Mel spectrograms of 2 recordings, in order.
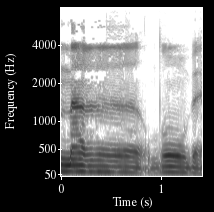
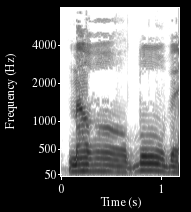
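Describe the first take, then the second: First: مغضوب slow with thin vowels; مغضوب said the wrong light way; wrong light form. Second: مغضوب slow with heavy vowels; مغضوب said dark and full; correct isti'la. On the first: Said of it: "و نه". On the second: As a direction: raise the tongue through مغضوب. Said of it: "و نه مغضوب". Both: Shown as a demonstration.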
